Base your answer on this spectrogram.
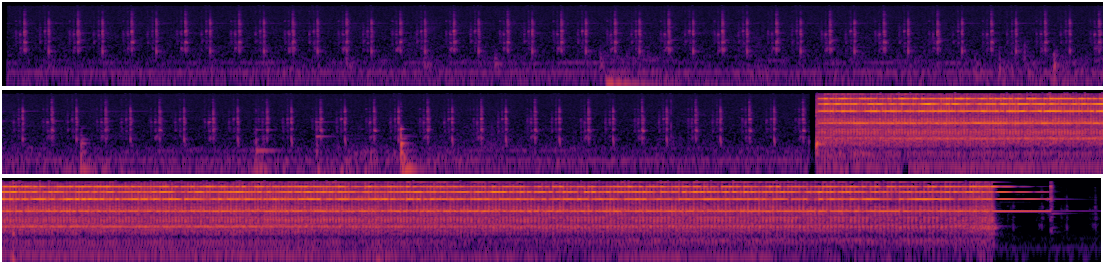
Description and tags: My old mechanical alarm clock ticking away the time until the alarm goes off, a the end you can hear it slowing down a bit, as the tension unwinds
